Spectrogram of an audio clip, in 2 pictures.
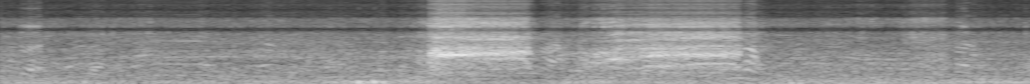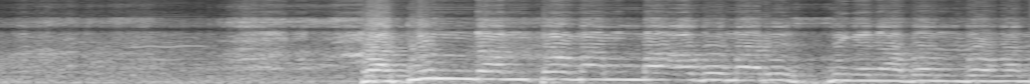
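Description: A crowd of people murmurs nearby outdoors.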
